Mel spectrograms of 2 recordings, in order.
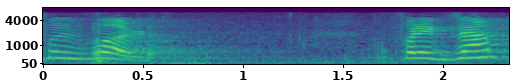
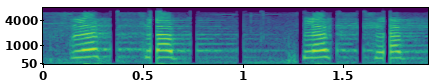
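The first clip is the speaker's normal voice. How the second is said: wing flaps; 4 semitones higher than usual. Shown as a demonstration. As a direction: flap flap like beating wings. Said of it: "Repeat after me".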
